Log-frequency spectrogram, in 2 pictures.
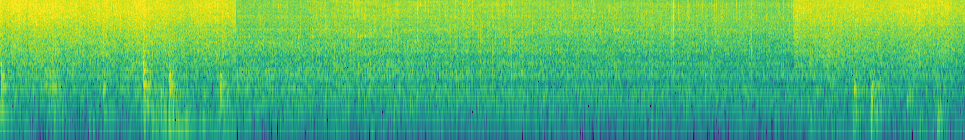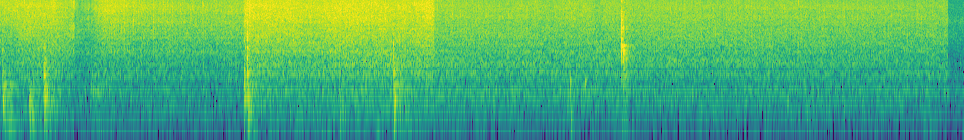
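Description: Okra sizzling as it stir-fries in a nonstick frying pan, with a wooden spatula scraping and tapping the pan now and then. The sizzle steps louder and softer several times, and a sharp click comes near the end.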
